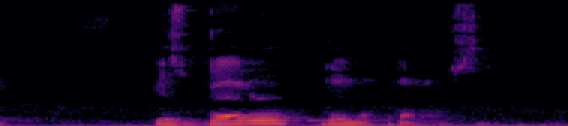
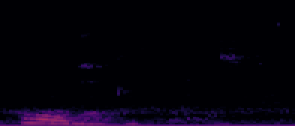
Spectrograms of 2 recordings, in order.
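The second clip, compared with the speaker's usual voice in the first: very soft, spent end of a plea; hushed prayer; 18 dB quieter than usual. Acted. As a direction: drop to a near whisper. Acted prayer sinks to hush.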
